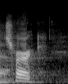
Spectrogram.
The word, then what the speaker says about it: Taerk: Pronounced Taerk, but spelled Taerk.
